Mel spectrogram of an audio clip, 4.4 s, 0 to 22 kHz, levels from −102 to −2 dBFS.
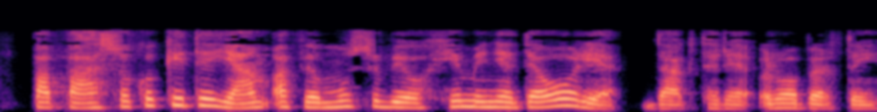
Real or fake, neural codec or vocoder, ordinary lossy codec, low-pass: fake; codec, 16 kHz in and 24 kHz out, 1 kbps, XY-Tokenizer; MP3, 32 kbps; 7.2 kHz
